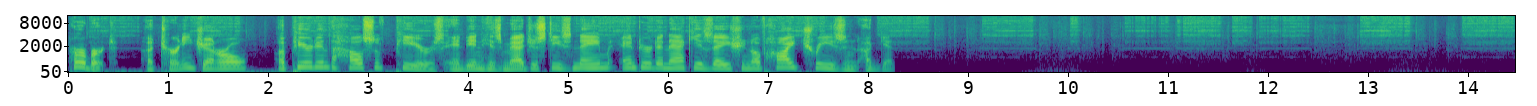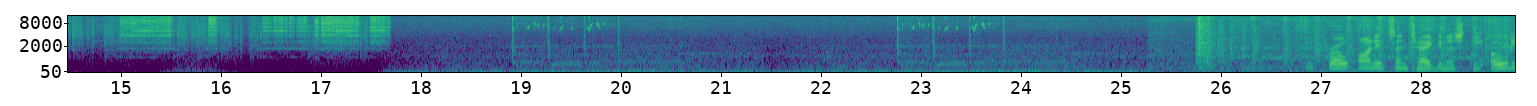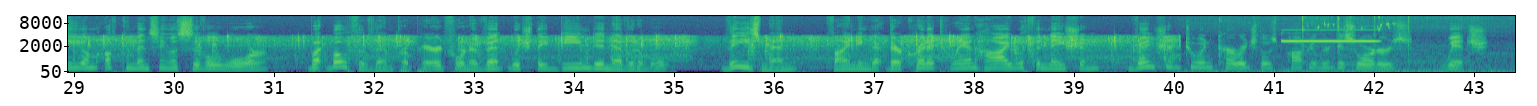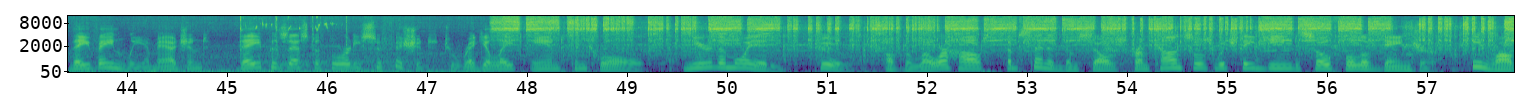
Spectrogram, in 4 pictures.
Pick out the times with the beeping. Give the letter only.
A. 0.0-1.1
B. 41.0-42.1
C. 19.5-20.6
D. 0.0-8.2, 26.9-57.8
B.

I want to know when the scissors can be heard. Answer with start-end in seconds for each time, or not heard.
not heard.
